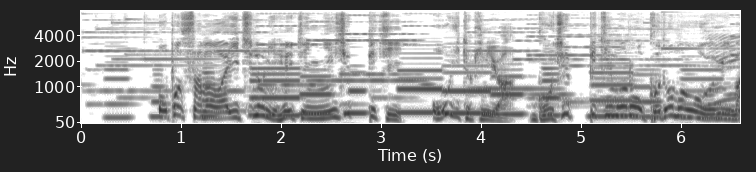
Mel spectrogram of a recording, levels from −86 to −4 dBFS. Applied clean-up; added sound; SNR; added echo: classical method Wiener filter.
